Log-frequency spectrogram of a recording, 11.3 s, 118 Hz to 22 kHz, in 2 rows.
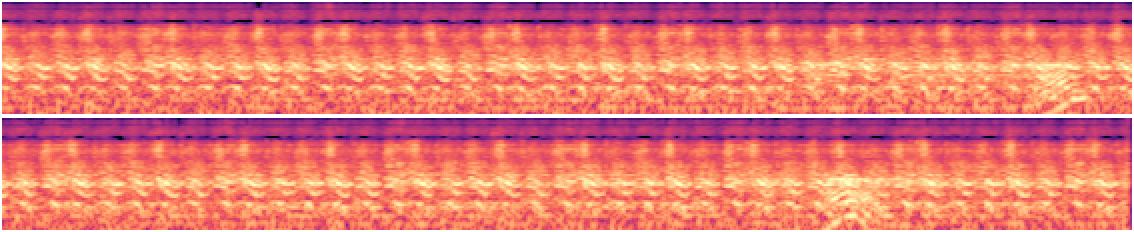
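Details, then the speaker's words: Abandoned 1979 Ford F250 with Duraspark ignition and a battery left with it: it cranks steadily for about eleven seconds without catching, no fuel reaching the engine because it was not switched to gasoline mode. The solenoid can be heard clicking. "well that could be a problem i forgot to put it in gasoline mode"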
